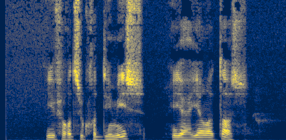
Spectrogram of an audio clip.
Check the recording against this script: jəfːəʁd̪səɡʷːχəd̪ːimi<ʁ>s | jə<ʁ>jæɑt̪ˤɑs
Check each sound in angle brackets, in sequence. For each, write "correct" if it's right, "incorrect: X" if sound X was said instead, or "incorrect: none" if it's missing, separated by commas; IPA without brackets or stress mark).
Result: incorrect: none, incorrect: ʕ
